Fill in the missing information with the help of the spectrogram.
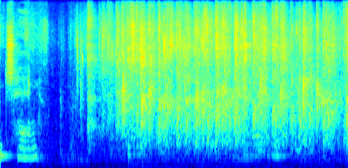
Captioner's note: applause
